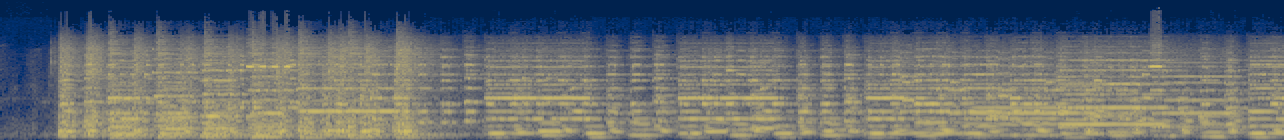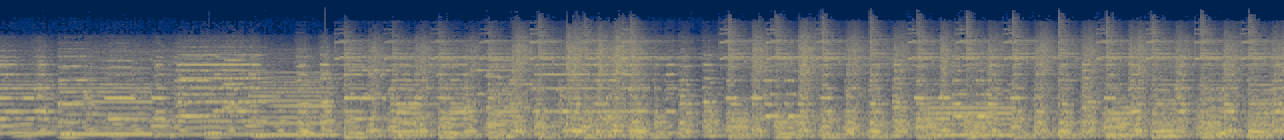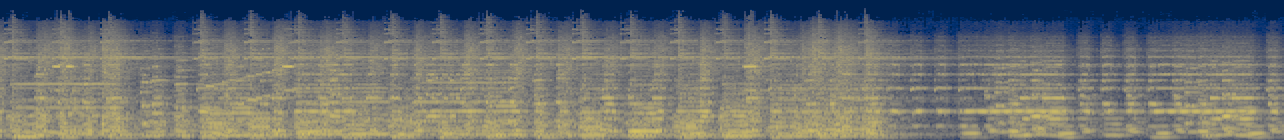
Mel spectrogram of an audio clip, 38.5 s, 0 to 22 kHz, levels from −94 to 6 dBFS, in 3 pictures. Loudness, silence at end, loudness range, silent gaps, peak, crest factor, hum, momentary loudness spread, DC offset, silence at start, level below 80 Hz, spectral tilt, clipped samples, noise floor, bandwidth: -14 LUFS; 0 s; 3 LU; none; 0 dBFS; 14 dB; none; 6 LU; under 0.1%; 0.5 s; -52 dBFS; -3.5 dB/octave; under 0.1%; -48 dBFS; 15.5 kHz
